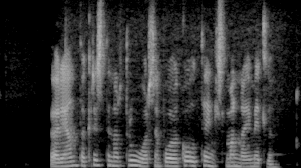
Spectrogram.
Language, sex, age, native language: Icelandic, female, 40-49, Icelandic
